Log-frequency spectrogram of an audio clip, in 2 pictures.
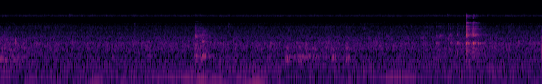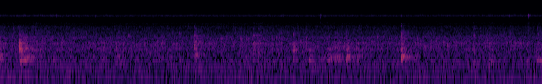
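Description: A steel slotted skimmer clinking and scraping now and then against a frying pan as pieces are turned and lifted out of hot oil, over a faint steady hiss of frying; the loudest, ringing clink comes about nine seconds in.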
